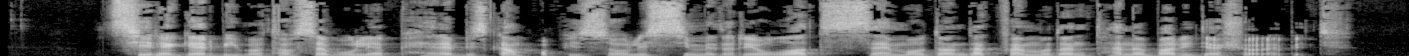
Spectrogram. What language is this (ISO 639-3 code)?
kat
